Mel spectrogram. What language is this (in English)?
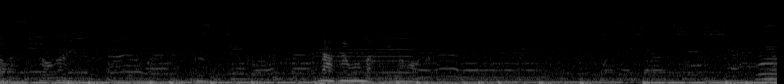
Chinese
